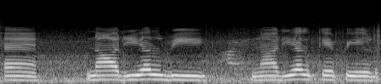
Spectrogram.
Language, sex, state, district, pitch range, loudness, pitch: Hindi, female, Haryana, Charkhi Dadri, 195-215 Hz, -12 LUFS, 205 Hz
